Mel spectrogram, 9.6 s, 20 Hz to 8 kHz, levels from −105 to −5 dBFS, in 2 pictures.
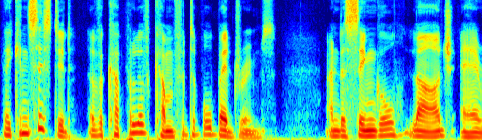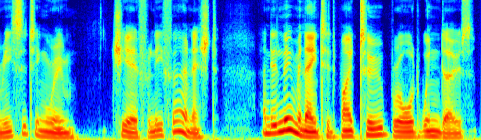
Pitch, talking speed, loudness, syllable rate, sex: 120 Hz, 150 wpm, -20 LUFS, 5.3 syllables/s, male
